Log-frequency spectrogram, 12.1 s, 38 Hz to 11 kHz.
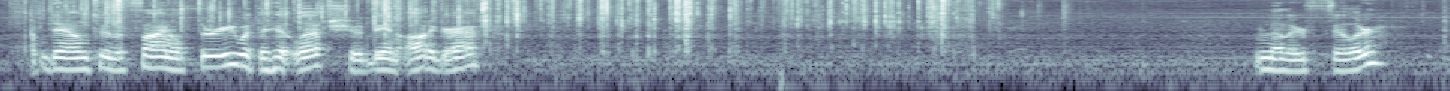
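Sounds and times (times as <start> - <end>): wrapper crinkling and tearing: 0.0 - 8.5.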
